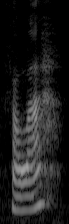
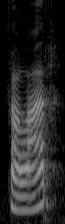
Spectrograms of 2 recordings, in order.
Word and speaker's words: falar: is really quick but the pronunciation is this falar falar who could also say falar and sometimes in some places people just drop it fala fella so you don't hear anything okay so these four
